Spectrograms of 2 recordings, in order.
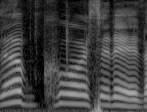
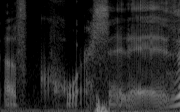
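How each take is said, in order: First: Slowly drawn out at normal volume; slow, fully voiced repeat. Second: Slow, hushed aside; very soft slow whisper. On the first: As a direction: stretch the words out aloud. Repeats the whispered aside aloud. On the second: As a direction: drag it out under the breath. Resigned aside, said twice. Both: Real, not acted.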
